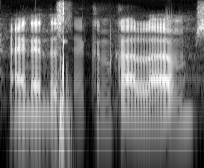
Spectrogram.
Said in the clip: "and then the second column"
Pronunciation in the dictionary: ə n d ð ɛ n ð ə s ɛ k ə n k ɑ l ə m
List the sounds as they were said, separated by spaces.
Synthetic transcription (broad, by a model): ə n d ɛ n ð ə s ɛ k ə n k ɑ l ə m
